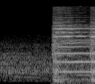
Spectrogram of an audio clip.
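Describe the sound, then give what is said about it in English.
After a moment of quiet background hiss, a loud, bright bell chime strikes suddenly and rings on with shimmering, sustained overtones until the end, marking that an NBA player has reached 30 points early tonight. “30-point bell. Somebody in the NBA already tonight, early.”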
